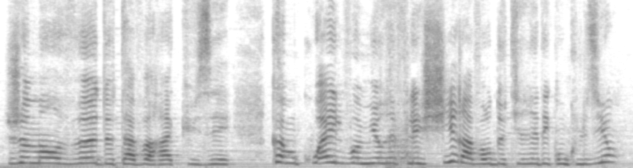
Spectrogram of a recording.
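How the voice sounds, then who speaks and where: A woman voicing a spirited, opinionated young girl in a French cartoon, pert and expressive. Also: very high-pitched, a little fast, background noise. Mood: sincere. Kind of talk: French cartoon dub acting.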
